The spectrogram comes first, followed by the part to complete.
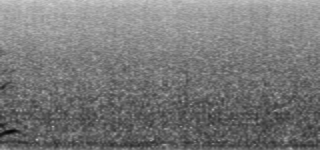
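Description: Steady rushing of wind, rain and breaking sea around a sailing yacht's cockpit in a thunderstorm, with a low steady hum underneath.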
